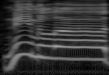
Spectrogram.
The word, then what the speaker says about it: Niemela: All right, so with us today, we have Raegan Niemela. Did I pronounce that right?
